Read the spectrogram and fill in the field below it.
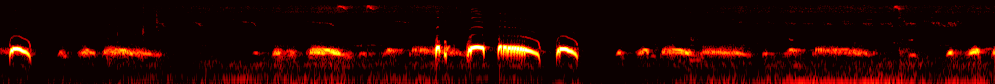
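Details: Female spotted dove calling to stimulate males, with calling, urging and cooing phrases: low murmured coos between bursts of loud, arched, ringing notes, a faint low hum underneath.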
